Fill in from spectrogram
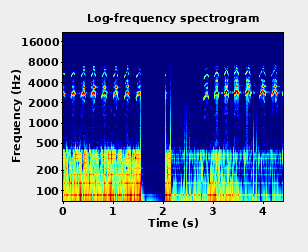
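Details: A hungry female osprey on her nest at Loch Arkaig, 21 May 2020, waits for the male's first fish of the day. A nest camera records a fast run of shrill, piping whistles, a short pause, then another rapid series over low wind rumble.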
